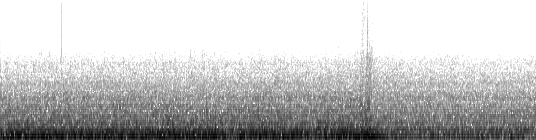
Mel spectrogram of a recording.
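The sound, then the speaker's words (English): Cars speeding past on a busy road that sounds like a racetrack, a loud continuous roar of traffic that holds steady and then drops sharply to a lower rumble near the end. “I feel a little bit distracted because it is like a dang racetrack out here right now.”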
